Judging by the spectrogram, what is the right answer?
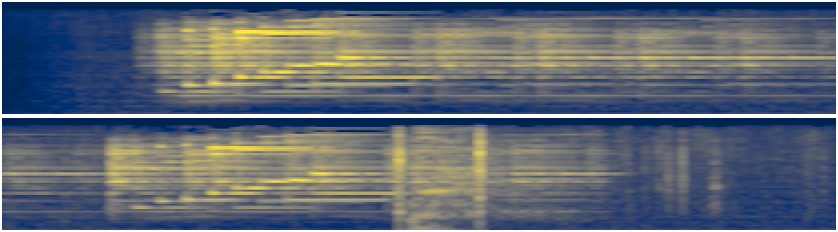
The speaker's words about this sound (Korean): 주차할 자리를 찾고 있는데 전화가 걸려왔다.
